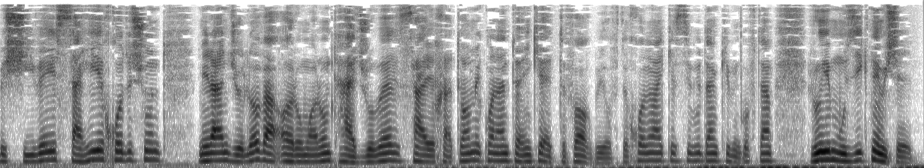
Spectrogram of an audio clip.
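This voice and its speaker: Talking at a fairly quick pace, a man with an unremarkable speaking voice uses a medium pitch and ordinary pitch variation. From Iran, Kerman. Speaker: rock musician. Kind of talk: interview.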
